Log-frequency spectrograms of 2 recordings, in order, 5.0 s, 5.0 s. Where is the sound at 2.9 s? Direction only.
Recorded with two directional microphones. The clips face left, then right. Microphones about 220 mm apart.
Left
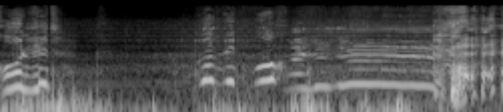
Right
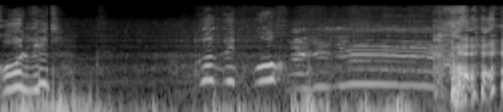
50° left (ahead or behind).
